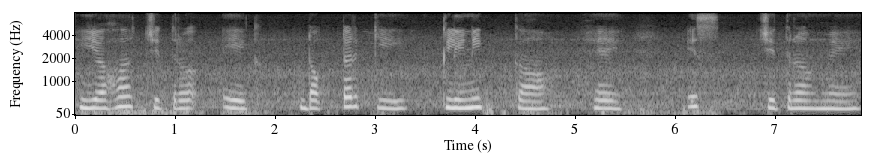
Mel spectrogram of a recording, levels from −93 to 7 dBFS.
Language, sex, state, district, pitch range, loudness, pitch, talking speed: Hindi, female, Madhya Pradesh, Dhar, 220-255 Hz, -15 LUFS, 230 Hz, 85 wpm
